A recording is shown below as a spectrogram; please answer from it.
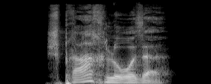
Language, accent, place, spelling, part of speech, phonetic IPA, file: German, Germany, Berlin, sprachlose, adjective, [ˈʃpʁaːxloːzə], De-sprachlose.ogg
- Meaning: inflection of sprachlos: 1. strong/mixed nominative/accusative feminine singular 2. strong nominative/accusative plural 3. weak nominative all-gender singular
